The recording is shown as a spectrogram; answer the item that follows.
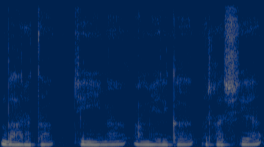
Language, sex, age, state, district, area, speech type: Kannada, male, 60+, Karnataka, Kolar, rural, spontaneous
